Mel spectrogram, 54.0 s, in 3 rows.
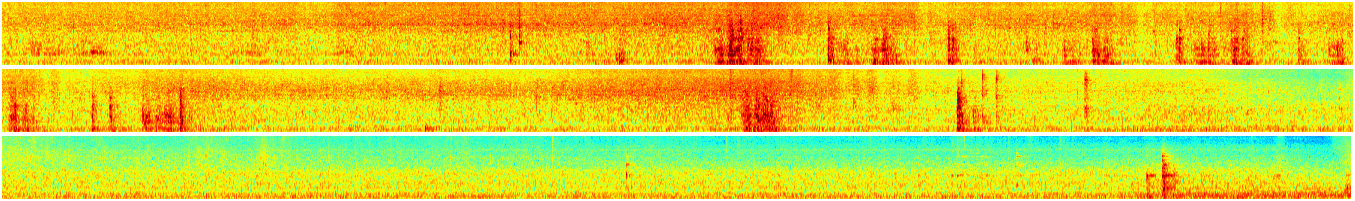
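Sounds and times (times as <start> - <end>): food sizzling in a wok: 0.0 - 52.2, 53.8 - 54.0
chopsticks clicking against pan: 32.4 - 32.6.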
